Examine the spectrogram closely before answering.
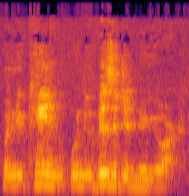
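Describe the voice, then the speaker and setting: A man's voice: a little high, fairly even intonation, a little fast, a little mellow. A man interviewing for an oral history, asking tentative, probing questions with frequent restarts. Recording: roomy distant mic with faint noise.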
